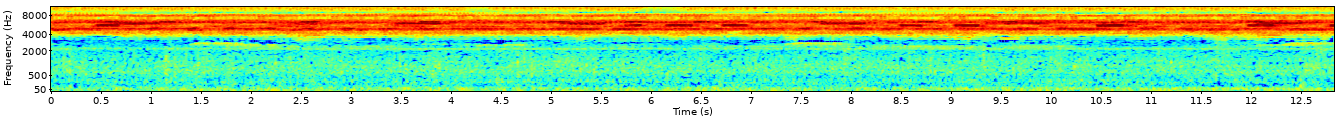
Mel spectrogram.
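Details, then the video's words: Rainforest insects calling after dark near Corcovado National Park, Osa Peninsula, Costa Rica: an even, high-pitched drone of trills and buzzes with faint repeated pulses, plus a couple of brief clicks. "Midnight Insect Chorus"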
